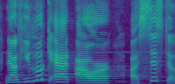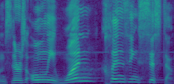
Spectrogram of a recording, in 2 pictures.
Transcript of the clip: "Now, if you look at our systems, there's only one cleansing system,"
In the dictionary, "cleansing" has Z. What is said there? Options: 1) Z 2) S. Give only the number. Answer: 1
